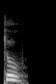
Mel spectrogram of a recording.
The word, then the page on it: taux: francais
